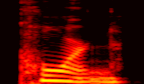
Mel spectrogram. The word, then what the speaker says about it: Quorn: It's called Quorn, and it's spelled Quorn.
